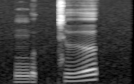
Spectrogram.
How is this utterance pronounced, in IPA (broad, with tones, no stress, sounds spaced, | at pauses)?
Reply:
ŋ o˨˩ t̚ c ɨ˧˥ ə̯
